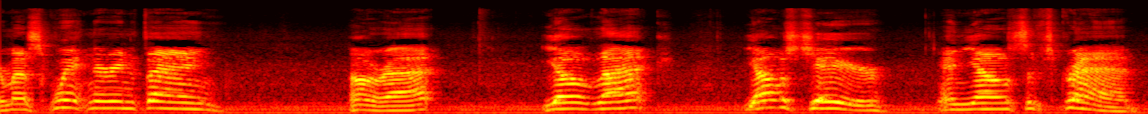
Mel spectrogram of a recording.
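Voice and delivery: high hillbilly voice; hillbilly twang asking for subscribes; hillbilly accent. Pretend. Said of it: "when I talk like that".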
